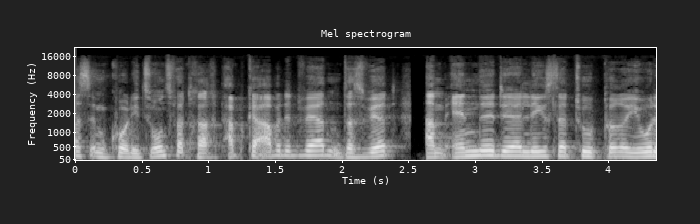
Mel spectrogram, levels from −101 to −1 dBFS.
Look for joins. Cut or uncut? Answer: cut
